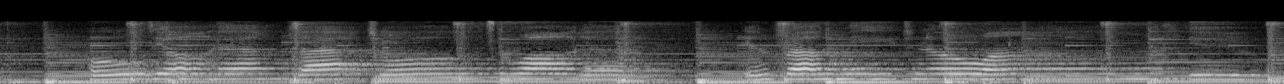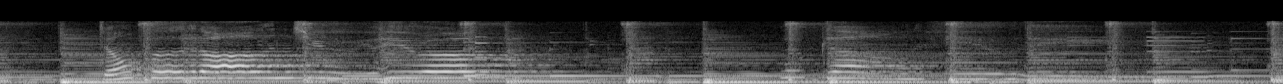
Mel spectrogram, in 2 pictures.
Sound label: bells ring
